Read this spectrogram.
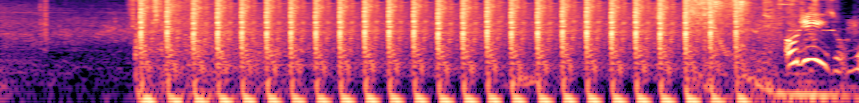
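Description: An automatic rifle fires in a rapid, steady burst.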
